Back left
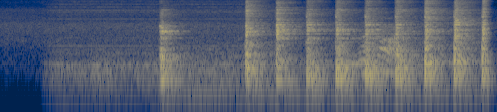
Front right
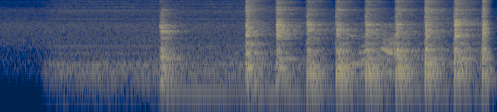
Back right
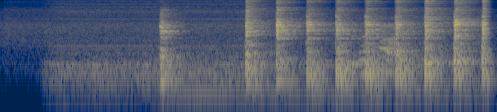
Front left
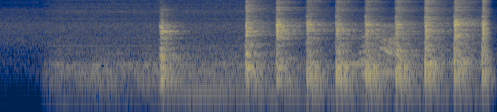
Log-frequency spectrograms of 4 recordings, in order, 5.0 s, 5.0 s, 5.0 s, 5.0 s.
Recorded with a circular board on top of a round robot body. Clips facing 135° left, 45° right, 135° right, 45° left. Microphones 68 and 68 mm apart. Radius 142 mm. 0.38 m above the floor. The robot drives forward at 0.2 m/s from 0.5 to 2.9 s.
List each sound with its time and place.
1.6 s hammering: 115° left, 0.9 m; by 4.9 s 130° left, 1.1 m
